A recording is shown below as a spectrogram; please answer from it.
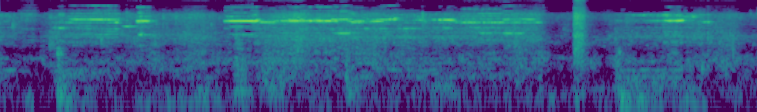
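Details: Car rear drum brake with the wheel removed, in neutral, drum turning backward; a thin, high-pitched whistle comes and goes, dry brake parts rubbing.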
